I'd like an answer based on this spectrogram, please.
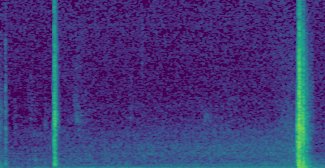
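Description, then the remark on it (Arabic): The door of a brand-new car slams shut hard, one loud thud near the end, preceded by a smaller click earlier, with a low engine-like rumble underneath and no talking. “ما قلنا بشويش على الباب؟”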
